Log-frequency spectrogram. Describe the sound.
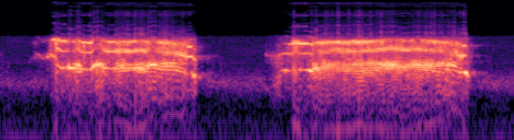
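A person imitates an owl with two long, loud hooting cries, each held for about a second and a half with a short pause between them, the voice strained and rich in overtones.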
